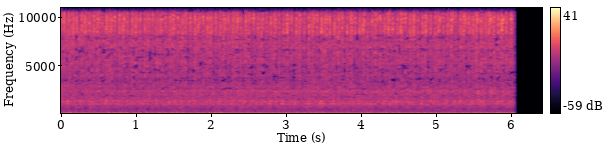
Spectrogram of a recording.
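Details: Hemi V8 with only 37K miles at idle: steady idle with a dull knock low in the engine and a faint tick above it; bottom-end noise of unknown cause.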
